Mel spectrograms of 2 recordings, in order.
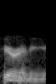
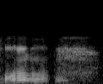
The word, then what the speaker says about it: Tierney: No, it's not Tyranny. It's Tierney.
